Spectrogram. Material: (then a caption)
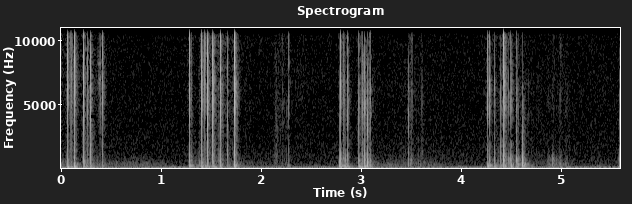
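Glass. Long dark pointed nails tap the square faceted glass studs covering a fabric cushion. Four quick bursts of sharp, bright clicking taps are separated by quiet gaps. Each tap is dry and stops instantly with no ringing.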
